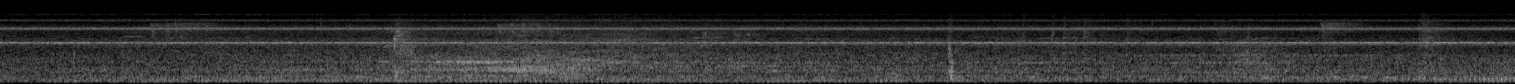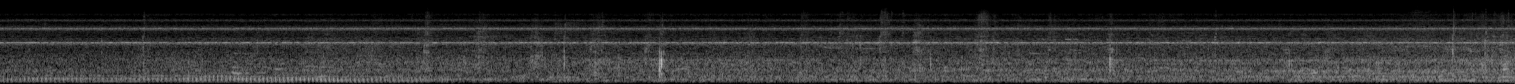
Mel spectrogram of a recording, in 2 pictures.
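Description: A steady, high-pitched insect drone holding one unchanging tone with an overtone above it. A few faint clicks sound over it, with one sharp click about two-thirds of the way through.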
